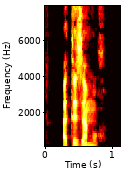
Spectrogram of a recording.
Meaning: bless you (said after the second sneeze)
- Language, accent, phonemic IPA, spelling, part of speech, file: French, France, /a te.z‿a.muʁ/, à tes amours, interjection, LL-Q150 (fra)-à tes amours.wav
